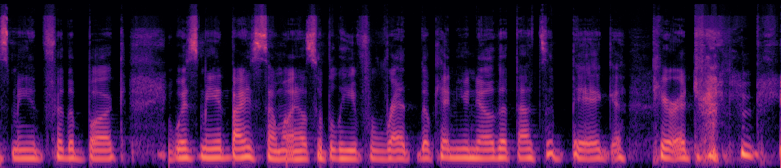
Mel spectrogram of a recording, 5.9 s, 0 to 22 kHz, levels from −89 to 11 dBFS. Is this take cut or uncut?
cut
